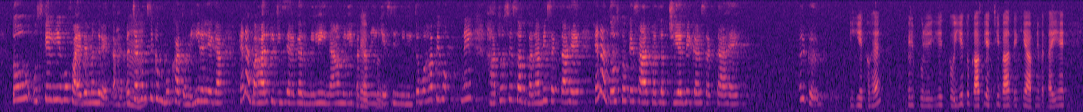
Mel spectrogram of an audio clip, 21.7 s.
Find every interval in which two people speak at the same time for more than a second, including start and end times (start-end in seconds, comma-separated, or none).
none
